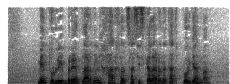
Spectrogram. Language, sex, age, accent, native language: Uzbek, male, 19-29, Namangan, Uzbek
